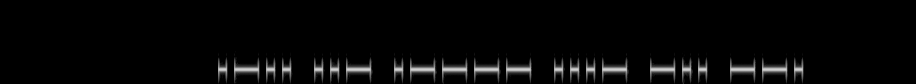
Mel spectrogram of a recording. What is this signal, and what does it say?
Morse code, heard as a keyed tone, about 15 wpm, 700 Hz. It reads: LU1VDG
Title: DXCC-100 Call Signs - 6 Characters - Repeated 2x - 15wpm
